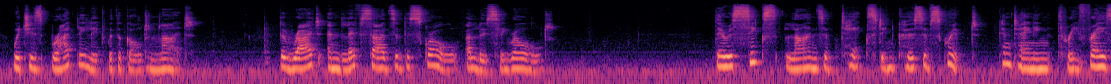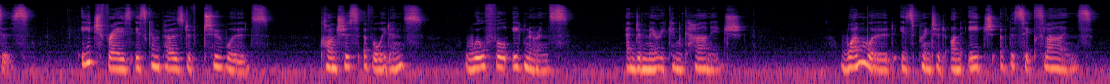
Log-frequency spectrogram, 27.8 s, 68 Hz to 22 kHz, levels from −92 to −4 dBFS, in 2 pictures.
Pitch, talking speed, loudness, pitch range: 195 Hz, 120 wpm, -31 LUFS, 165-215 Hz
